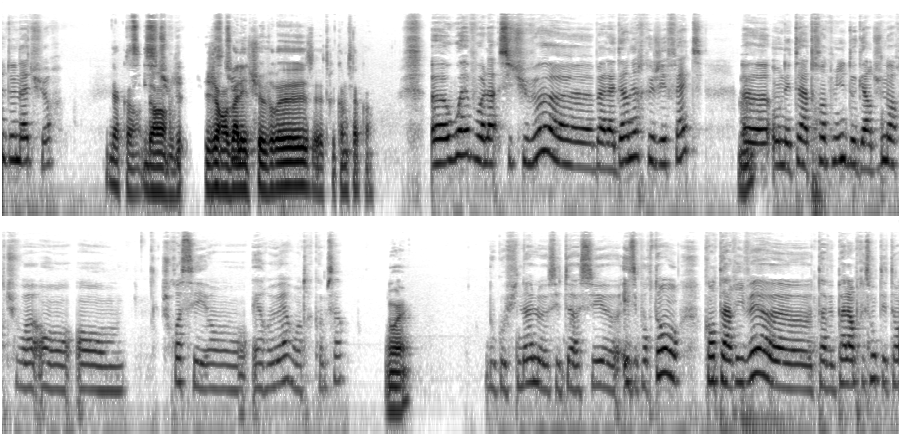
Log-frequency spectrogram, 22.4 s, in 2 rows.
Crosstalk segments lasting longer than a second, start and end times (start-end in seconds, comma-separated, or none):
1.5-3.1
